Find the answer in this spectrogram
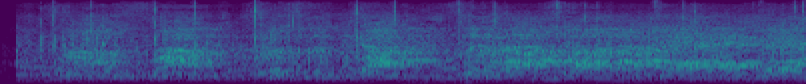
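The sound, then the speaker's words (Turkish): A large crowd of students in Çorum shouts and chants together, protesting after students were trapped in a Kredi ve Yurtlar Kurumu (KYK) elevator; a dense, continuous roar of raised voices that stays loud and steady throughout, with no single voice standing out. “Çorum'da da öğrenciler yine Kredi ve Yurtlar Kurumu'nun asansöründe mahsur kalınca yaşananları protesto etti.”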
